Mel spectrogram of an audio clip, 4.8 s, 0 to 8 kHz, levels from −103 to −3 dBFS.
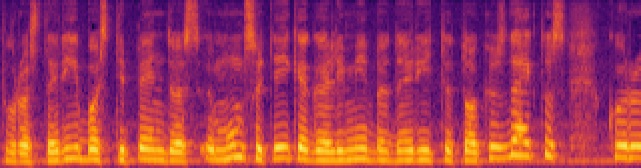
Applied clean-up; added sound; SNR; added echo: none; none; none; none.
